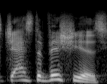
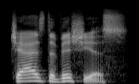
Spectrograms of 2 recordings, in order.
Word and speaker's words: Jasudavicius: Jasudavicius. Yeah, it's a tough one. Jasudavicius. People think it's like vicious because I've been running with it because anyone that just makes an effort, good enough.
